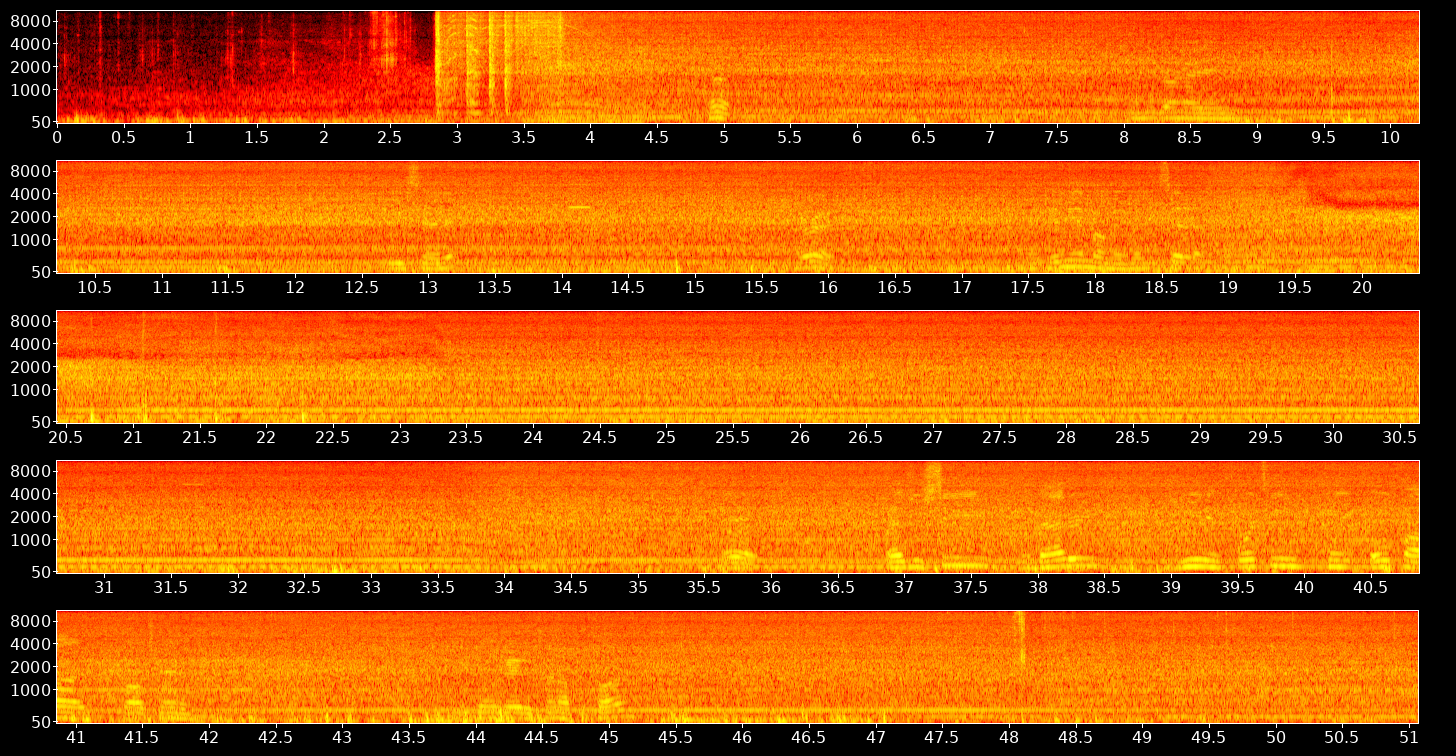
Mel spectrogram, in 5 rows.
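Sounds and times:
car engine idling: 1.5 - 51.0.

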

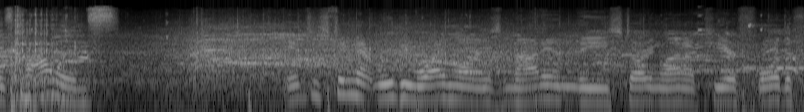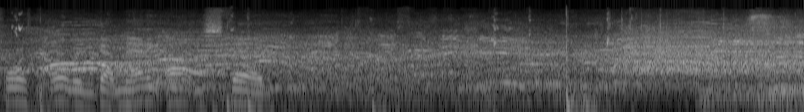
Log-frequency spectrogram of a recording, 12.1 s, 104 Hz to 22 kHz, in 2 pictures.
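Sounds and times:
arena crowd noise: 0.0 - 12.0
crowd cheering: 0.4 - 5.2, 5.9 - 12.0.

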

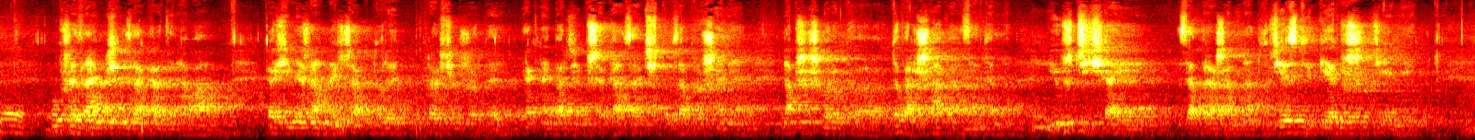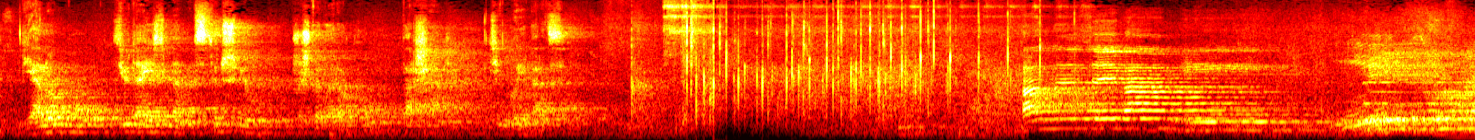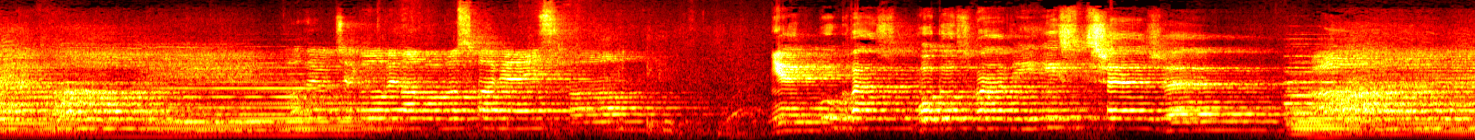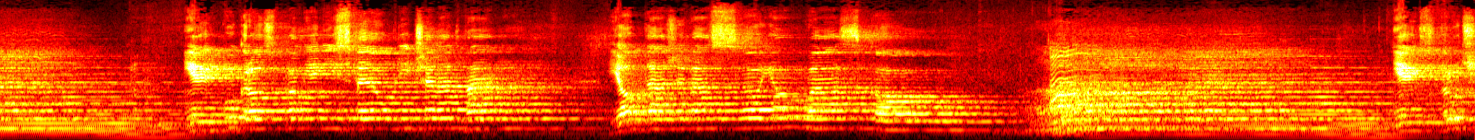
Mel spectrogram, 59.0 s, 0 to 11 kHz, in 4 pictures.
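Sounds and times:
voices singing chant: 25.4 - 34.5, 42.4 - 45.3, 54.4 - 58.6.

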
